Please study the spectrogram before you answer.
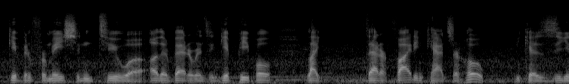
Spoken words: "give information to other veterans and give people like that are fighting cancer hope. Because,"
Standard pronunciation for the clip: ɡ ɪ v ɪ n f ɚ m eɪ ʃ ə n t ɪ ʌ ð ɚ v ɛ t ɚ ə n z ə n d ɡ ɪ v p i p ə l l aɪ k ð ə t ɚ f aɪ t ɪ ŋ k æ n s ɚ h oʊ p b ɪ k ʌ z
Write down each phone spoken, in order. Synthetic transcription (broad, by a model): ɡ ɪ v ɪ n f ɚ m eɪ ʃ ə n t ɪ ʌ ð ɚ v ɛ t ɚ ə n z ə n ɡ ɪ v p i p l l aɪ k ð ə t ɚ f aɪ t ɪ ŋ k æ n s ɚ h oʊ p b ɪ k ʌ z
